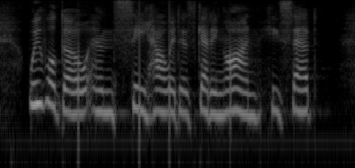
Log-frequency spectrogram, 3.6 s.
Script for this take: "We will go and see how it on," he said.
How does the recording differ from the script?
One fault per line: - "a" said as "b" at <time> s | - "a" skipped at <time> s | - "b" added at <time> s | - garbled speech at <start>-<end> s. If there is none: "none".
- "is getting" added at 1.8 s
